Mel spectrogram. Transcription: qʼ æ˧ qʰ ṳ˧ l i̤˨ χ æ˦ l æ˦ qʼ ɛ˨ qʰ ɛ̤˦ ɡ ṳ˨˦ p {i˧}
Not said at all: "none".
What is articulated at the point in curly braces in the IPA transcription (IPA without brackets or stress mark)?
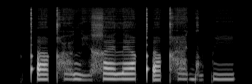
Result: i˧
